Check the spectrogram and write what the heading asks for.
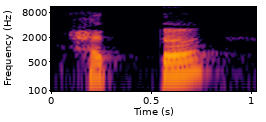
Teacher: ہی کی آواز نیچے جائے گی، یا کی آواز اوپر جائے گی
